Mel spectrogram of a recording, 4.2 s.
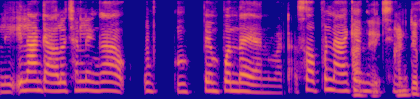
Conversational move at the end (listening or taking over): taking over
